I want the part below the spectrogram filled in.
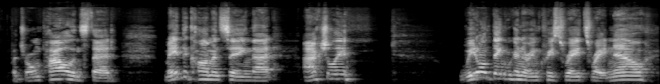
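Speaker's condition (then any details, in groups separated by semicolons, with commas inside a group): No condition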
